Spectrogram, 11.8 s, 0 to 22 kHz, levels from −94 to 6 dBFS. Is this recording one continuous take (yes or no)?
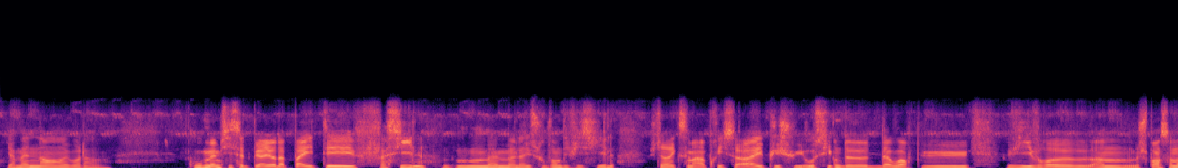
no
